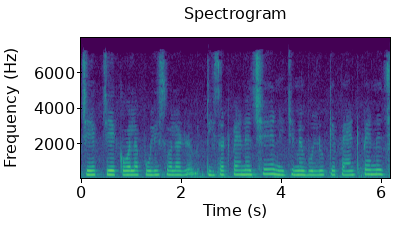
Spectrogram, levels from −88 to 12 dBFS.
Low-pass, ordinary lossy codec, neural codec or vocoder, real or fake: 7.2 kHz; AAC, 32 kbps; none; real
